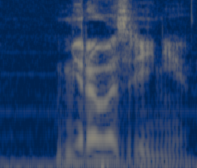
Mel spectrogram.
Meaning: worldview, weltanschauung
- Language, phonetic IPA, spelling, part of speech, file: Russian, [mʲɪrəvɐz(ː)ˈrʲenʲɪje], мировоззрение, noun, Ru-мировоззре́ние.ogg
